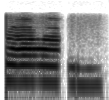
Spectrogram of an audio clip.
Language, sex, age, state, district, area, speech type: Kannada, female, 18-30, Karnataka, Bidar, urban, conversation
